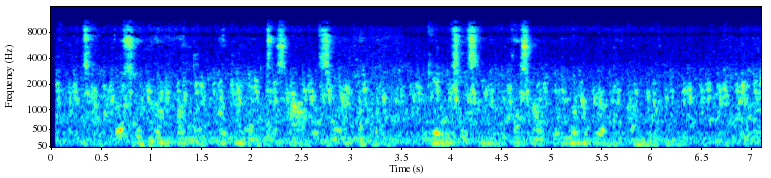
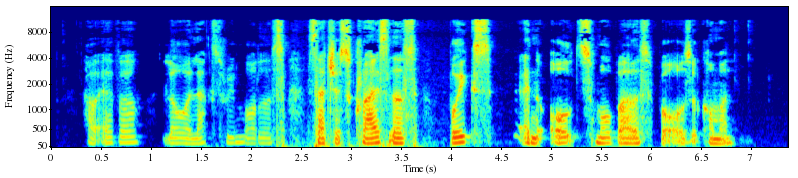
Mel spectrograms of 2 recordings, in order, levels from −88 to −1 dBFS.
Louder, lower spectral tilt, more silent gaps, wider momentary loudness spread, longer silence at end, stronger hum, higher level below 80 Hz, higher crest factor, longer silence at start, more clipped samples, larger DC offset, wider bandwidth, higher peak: second, -37 LUFS vs -21 LUFS; about the same, -2.5 dB/octave vs -3.5 dB/octave; neither; second, 11 LU vs 16 LU; second, 0 s vs 0.55 s; neither; second, -62 dBFS vs -46 dBFS; about the same, 24 dB vs 22 dB; second, 0.05 s vs 0.35 s; neither; neither; about the same, 11.5 kHz vs 12 kHz; second, -16 dBFS vs -2 dBFS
